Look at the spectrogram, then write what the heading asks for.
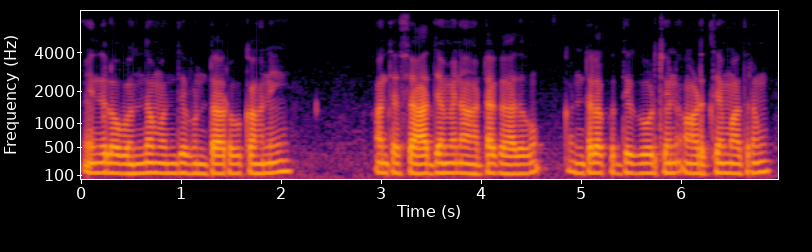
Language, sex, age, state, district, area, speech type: Telugu, male, 18-30, Telangana, Ranga Reddy, urban, spontaneous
